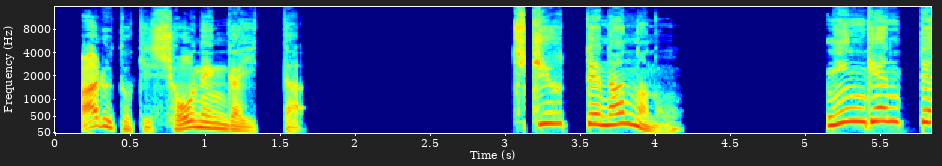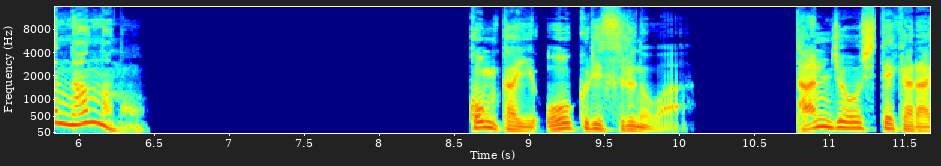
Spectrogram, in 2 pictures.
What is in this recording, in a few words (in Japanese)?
番組ナレ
